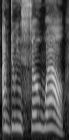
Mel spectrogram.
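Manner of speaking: bragging friend. Retold or imitated. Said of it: "somebody is saying".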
